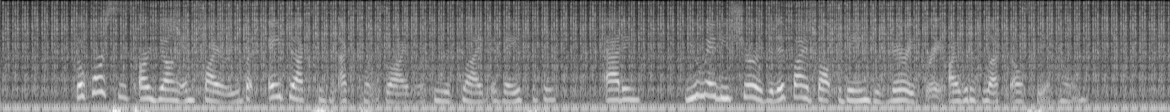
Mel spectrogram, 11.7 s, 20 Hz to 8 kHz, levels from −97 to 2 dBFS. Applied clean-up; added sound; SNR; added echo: none; Engine; 6 dB; none.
